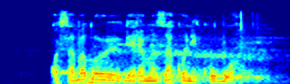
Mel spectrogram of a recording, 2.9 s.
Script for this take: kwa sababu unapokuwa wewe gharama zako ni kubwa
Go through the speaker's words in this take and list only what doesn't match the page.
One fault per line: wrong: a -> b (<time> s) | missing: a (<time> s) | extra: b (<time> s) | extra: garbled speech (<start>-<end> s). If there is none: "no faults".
missing: unapokuwa (1.0 s)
